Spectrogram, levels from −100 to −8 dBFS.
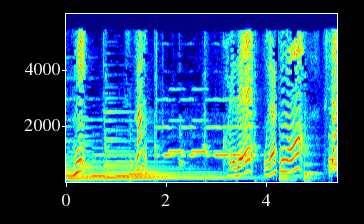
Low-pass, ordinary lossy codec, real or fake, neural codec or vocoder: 5.4 kHz; MP3, 24 kbps; real; none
